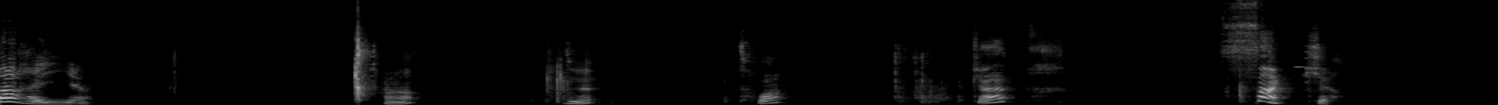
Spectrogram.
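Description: Plastic bottle caps tap down onto a wooden table.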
